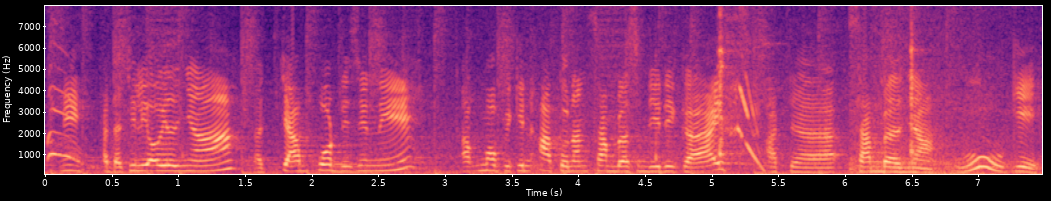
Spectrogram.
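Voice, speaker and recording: A woman hosts an eating show in a high voice. She chats to viewers playfully, exclaiming as she eats spicy soup and meatballs. Loud music plays under her talk. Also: moderate pace. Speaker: food vlogger host. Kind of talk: mukbang vlog chat to viewers. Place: small eatery, indoors.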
